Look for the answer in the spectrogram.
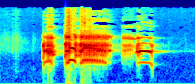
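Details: A red junglefowl crows once at a trap site in northern Vietnam: a brisk, harsh cock-a-doodle in four clipped syllables lasting about a second and a half, ending abruptly on a short, strained note.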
